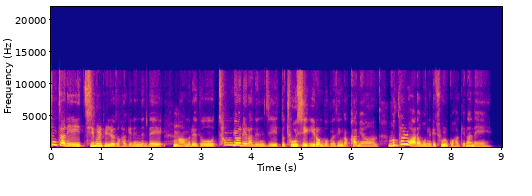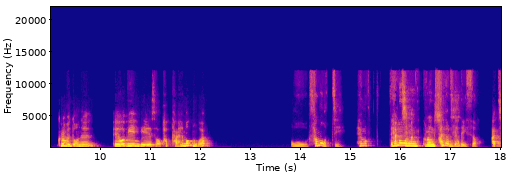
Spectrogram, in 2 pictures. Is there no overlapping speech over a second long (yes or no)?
no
